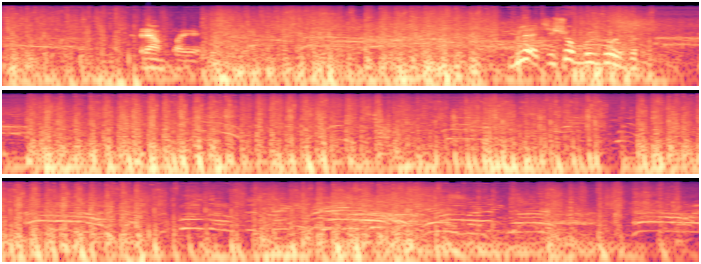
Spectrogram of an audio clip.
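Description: Rifle gunfire rattles in rapid bursts.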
